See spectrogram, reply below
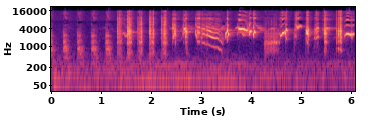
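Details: Male Javan myna lure call aimed at other mynas and starlings: repeated sharp clicking pulses roughly a second apart, breaking into descending whistled slurs and harsh buzzy notes, then more spaced clicks.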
